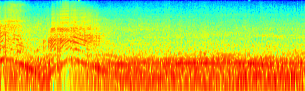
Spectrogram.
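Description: Sport motorcycle engines: one is revved up and back down twice in the first two seconds, then the bikes idle steadily together.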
